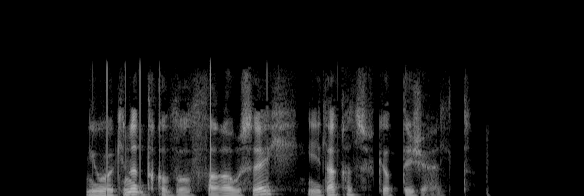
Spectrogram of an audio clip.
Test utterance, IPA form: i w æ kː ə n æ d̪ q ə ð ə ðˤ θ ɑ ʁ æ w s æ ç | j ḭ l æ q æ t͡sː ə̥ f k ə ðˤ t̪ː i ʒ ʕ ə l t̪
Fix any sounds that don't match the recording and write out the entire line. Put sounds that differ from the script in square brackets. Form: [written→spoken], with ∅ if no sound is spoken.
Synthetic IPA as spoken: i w æ kː ə n æ d̪ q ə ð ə ðˤ θ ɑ ʁ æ w s æ ç | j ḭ l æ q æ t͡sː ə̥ f k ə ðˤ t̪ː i ʒ ʕ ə l t̪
